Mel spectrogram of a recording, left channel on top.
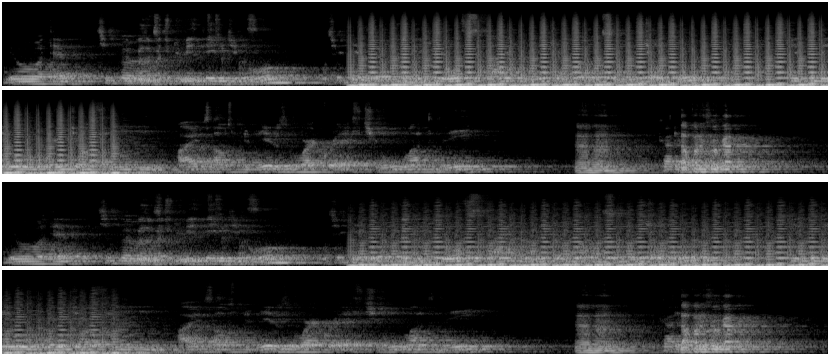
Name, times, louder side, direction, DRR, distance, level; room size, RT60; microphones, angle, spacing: voice 1, 0.0-2.9 3.2-7.0 7.9-13.0 14.9-15.2, left 1 dB, 80° left, -2 dB, 2.5 m, -29 dB
voice 2, 1.2-2.5 4.0-4.3 7.5-7.6 14.0-14.4 15.0-15.6, equal, 20° left, 0 dB, 1.8 m, -28 dB
sound 1, 3.4-9.4, left 3 dB, 45° left, 0.6 m, -23 dB
21.0 x 18.0 x 3.0 m, 2.2 s
head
